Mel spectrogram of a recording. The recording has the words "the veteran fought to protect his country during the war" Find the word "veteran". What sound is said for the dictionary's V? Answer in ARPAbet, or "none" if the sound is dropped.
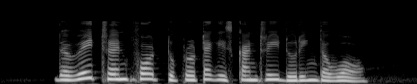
W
